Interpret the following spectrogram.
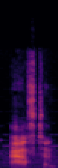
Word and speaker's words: Afton: His name is pronounced Afton.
